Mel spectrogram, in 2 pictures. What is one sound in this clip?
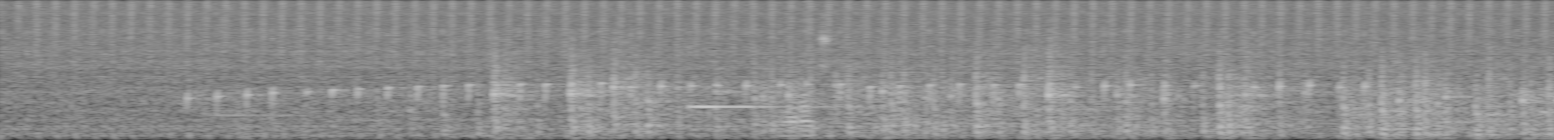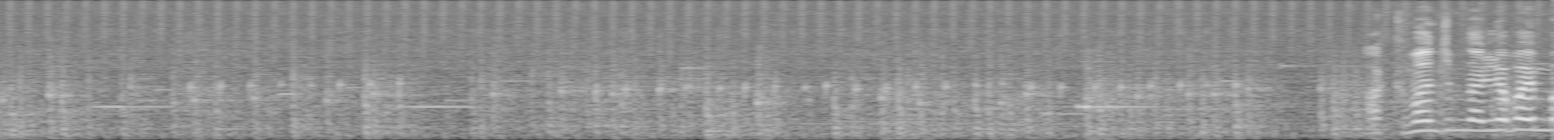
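Many small balls bounce and patter on a hard floor.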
